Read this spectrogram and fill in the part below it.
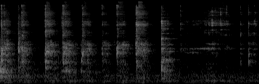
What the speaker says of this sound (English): Give it a little stir around the edge.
